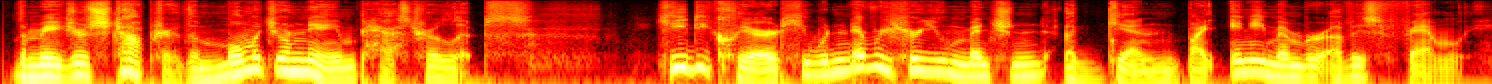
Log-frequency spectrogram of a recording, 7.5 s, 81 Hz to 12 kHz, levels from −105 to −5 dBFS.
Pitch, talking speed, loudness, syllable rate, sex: 120 Hz, 210 wpm, -19 LUFS, 6.0 syllables/s, male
